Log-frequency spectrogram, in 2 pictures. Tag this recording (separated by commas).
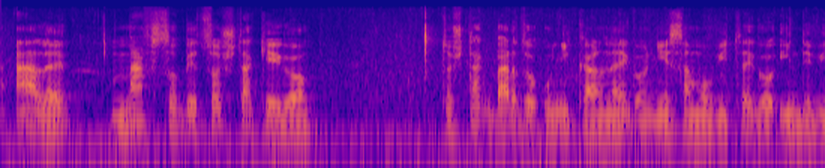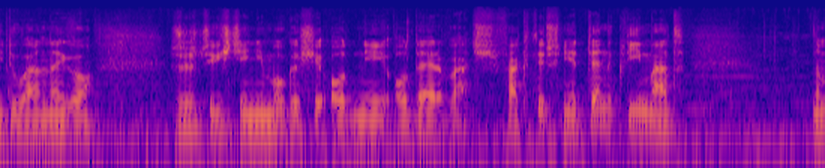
Speech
